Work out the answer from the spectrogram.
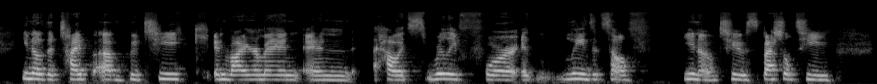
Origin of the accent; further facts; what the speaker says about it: Sweden; moved away; I grew up in Sweden because my dad is Swedish. So when I was 10, we moved to Sweden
